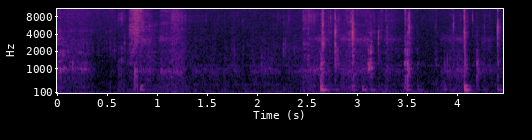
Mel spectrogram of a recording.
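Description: Hands handling a binder-clipped paper booklet during staple binding: soft paper rustling and a few light clicks and taps.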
